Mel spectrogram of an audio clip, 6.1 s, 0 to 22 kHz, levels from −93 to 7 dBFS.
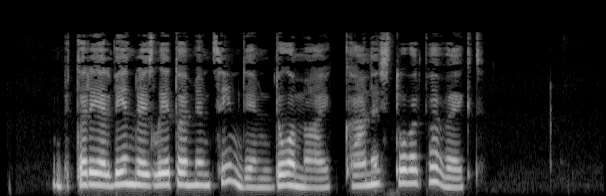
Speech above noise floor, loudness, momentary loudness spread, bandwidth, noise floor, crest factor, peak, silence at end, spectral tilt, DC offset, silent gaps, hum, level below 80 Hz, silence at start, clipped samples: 53 dB; -19 LUFS; 13 LU; 11.5 kHz; -72 dBFS; 16 dB; -4 dBFS; 1.25 s; -5.5 dB/octave; under 0.1%; none; none; -72 dBFS; 0.55 s; under 0.1%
